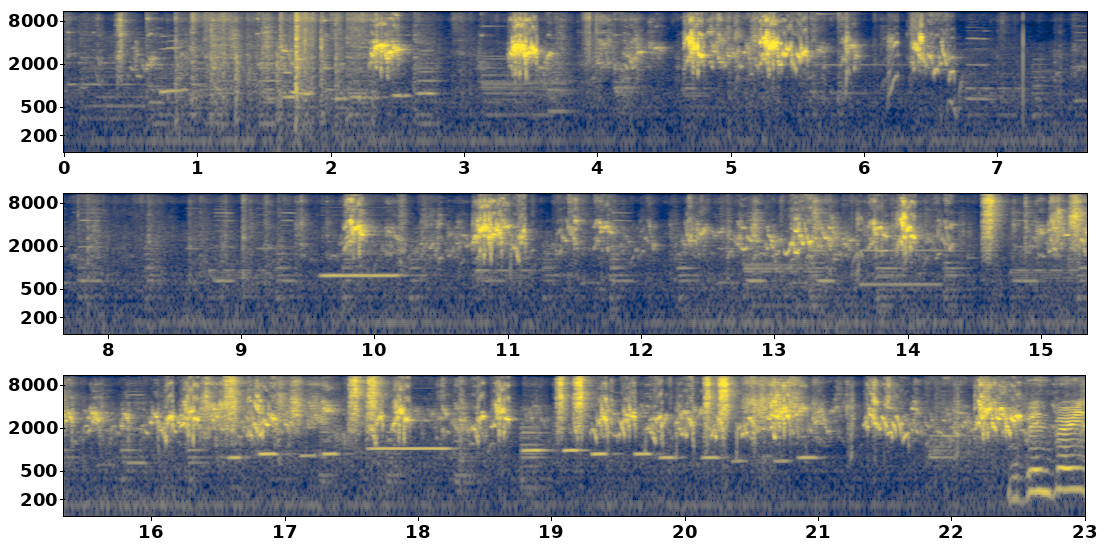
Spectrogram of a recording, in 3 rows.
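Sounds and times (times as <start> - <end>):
simple melody background music: 0.0 - 23.0
pet bird calling: 0.1 - 23.0.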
